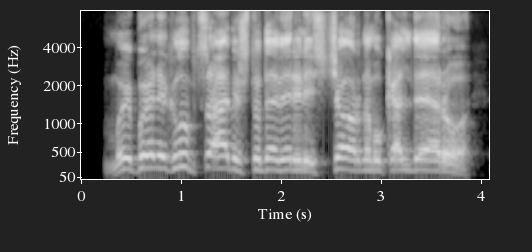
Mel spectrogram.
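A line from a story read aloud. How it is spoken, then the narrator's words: Shouted. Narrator (Russian): закричал Йорд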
